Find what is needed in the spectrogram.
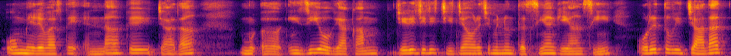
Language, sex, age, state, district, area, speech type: Punjabi, female, 45-60, Punjab, Tarn Taran, urban, spontaneous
